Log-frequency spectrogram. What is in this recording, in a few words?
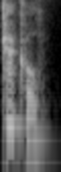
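"cackle", British English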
